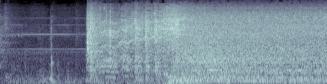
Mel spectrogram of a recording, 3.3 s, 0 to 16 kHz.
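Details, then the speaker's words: BMW X5 V8 starting after overdue spark plug change with iridium plugs and coils refitted, one bank previously bad: quick crank, catches cleanly and settles into an even, steady idle with no misfires; normal start. "Woo. Easy. Smooth. No misfires."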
